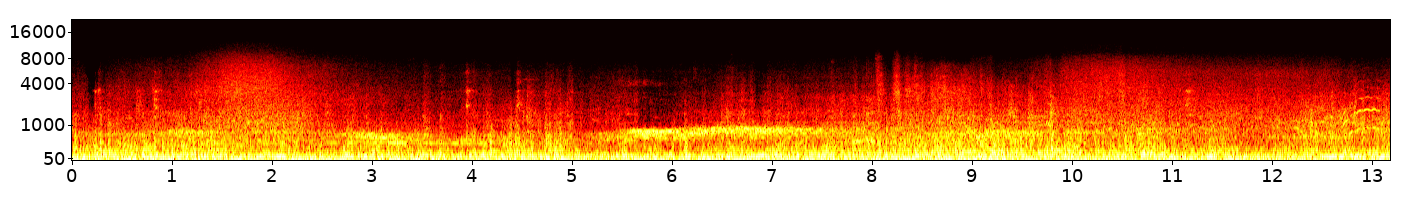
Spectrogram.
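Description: Matterhorn Bobsleds coaster car running along its tubular steel track: a steady rumble of the wheels with clacking, and wind buffeting the microphone.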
